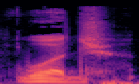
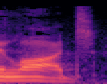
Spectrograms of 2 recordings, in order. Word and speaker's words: Łódź: Yeah, because I would say Lodz. You know, trying to find the town of Lodz where the mall is that they go to. Well, nobody understands Lodz. And so I spell it and they say, oh, Łódź, Łódź. Same for the castle is K-S-A-I-Z, but it's pronounced Kieszaw.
